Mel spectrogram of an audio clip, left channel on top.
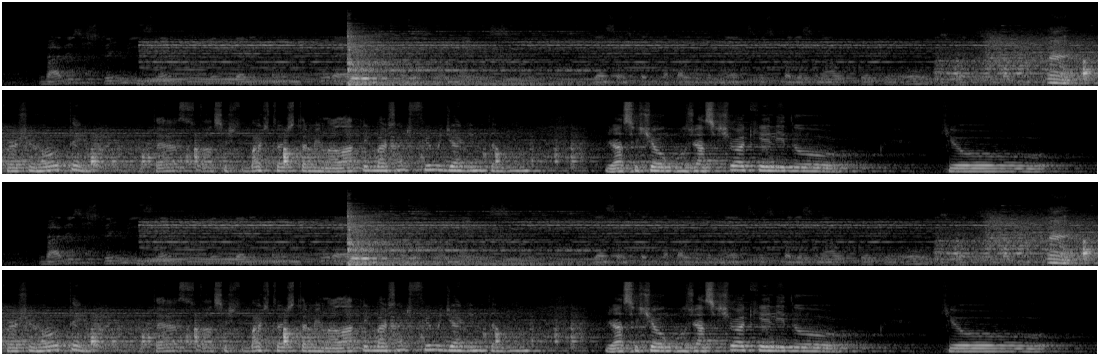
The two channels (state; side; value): identical; both; correlation 1.00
